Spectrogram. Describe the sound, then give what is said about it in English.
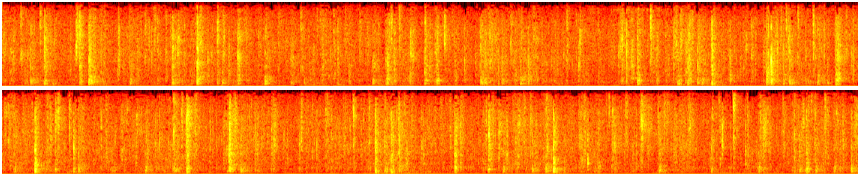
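Steady rain patters without pause, with countless small drops tapping irregularly over a dense hiss, and a low, constant hum from the kitchen fridge blending in underneath, picked up by a microphone set quite loud. No one speaks. “Anyway, I'll shut up now and you can continue listening to the rain and the fridge.”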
